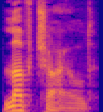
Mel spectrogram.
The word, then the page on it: love child: British English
